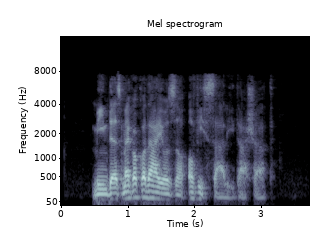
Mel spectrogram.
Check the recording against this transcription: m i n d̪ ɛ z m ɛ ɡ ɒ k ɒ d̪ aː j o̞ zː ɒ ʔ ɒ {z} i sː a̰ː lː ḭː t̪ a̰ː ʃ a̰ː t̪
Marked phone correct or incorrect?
incorrect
